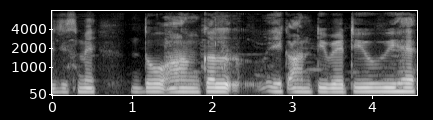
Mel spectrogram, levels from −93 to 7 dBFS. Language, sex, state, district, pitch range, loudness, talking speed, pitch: Hindi, male, Jharkhand, Deoghar, 130-140 Hz, -16 LUFS, 105 wpm, 135 Hz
